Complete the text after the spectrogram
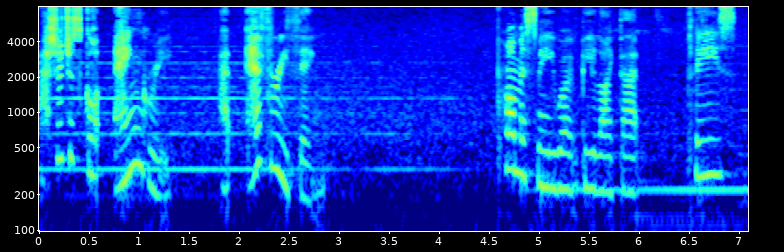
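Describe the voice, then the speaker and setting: A woman playing a caring, protective young noble sister in a medieval fantasy game, speaking in an earnest, gentle, reassuring way. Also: on the high side, natural voice. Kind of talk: dramatic video game voice acting. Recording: music behind the voice.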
